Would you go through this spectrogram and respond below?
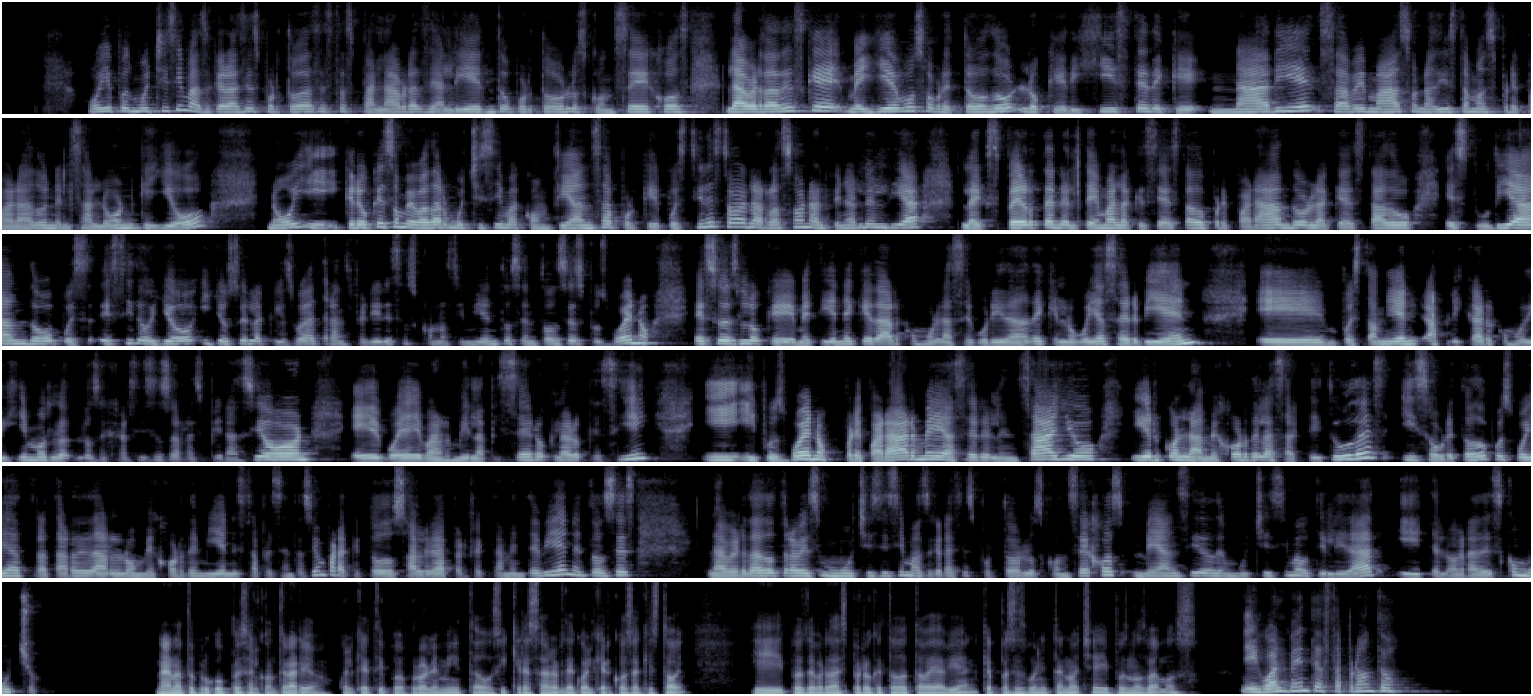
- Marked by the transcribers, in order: none
- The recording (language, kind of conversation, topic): Spanish, advice, ¿Cómo puedo hablar en público sin perder la calma?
